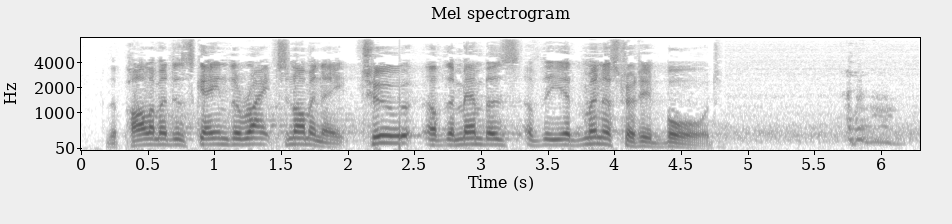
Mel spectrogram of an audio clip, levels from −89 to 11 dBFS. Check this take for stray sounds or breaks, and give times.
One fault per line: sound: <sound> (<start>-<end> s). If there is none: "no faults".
sound: throat clearing (5.7-6.3 s)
